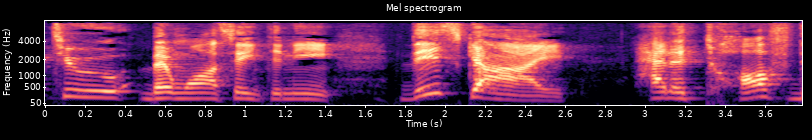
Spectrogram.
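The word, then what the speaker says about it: Benoît Saint-Denis: It's Benoit Saint-Denis, a minus 225. Actually, I assume that's actually Benoit Saint-Denis, if we're going with the French pronunciation.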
